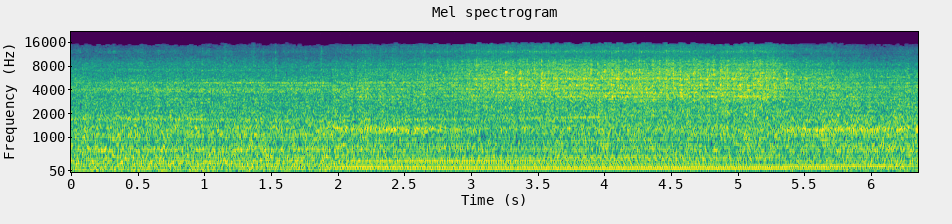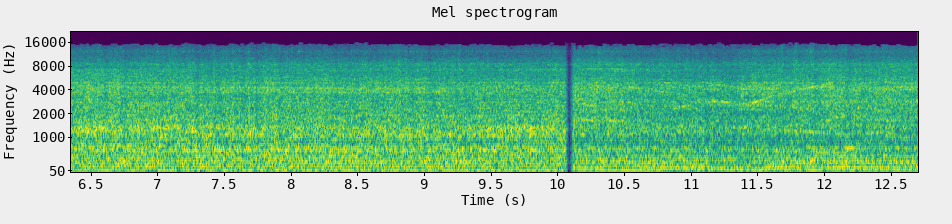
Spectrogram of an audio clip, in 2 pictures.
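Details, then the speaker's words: 1984 Pontiac Fiero wide body with 3800 V6 swap, cabin on drive after replacing reused header gaskets: steady even engine drone with smooth revs, no ticking or puffing; normal exhaust, no leak. "before you'd be able to be able to hear a whole bunch of exhaust leak in here now it's quiet yeah it's pretty quick"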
